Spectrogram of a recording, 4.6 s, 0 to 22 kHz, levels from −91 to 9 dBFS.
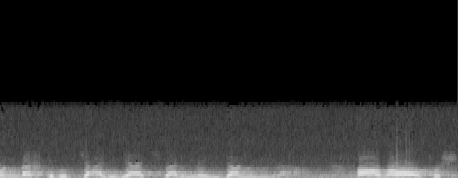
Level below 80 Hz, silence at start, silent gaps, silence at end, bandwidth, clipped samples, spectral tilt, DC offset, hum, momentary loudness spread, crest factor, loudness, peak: -44 dBFS; 0 s; none; 0 s; 8.6 kHz; under 0.1%; -8.5 dB/octave; 0.1%; none; 17 LU; 12 dB; -13 LUFS; 0 dBFS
